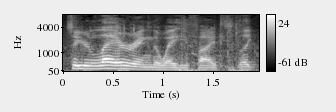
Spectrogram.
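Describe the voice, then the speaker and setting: A man's voice: mid-range voice, moderate pace, a little mellow. Man commenting casually, faint music behind.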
